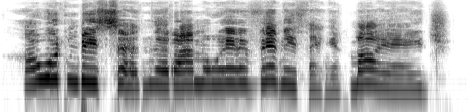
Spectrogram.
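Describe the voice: Using a cartoonish character voice, a woman speaks squeaky and extremely high at a moderate pace.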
